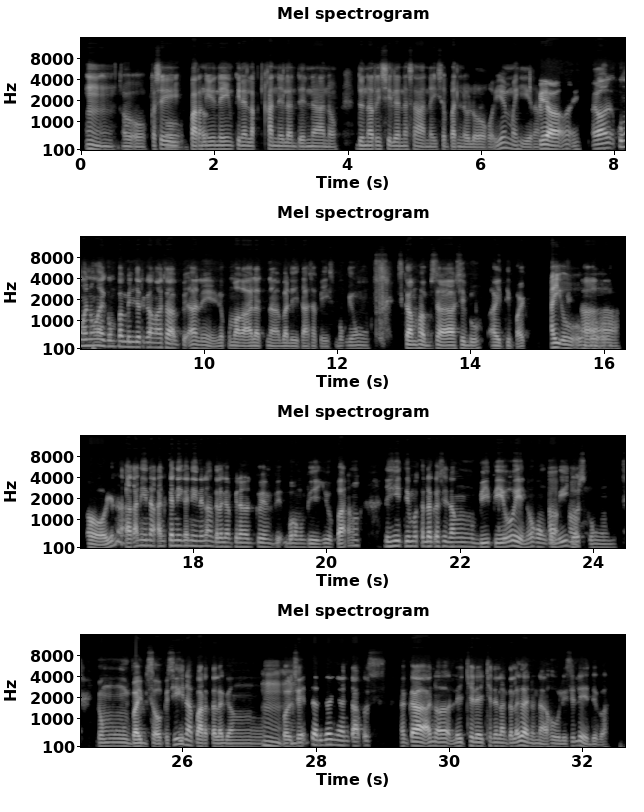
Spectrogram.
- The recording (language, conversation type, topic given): Filipino, unstructured, Paano mo haharapin ang mga taong nanlilinlang at kumukuha ng pera ng iba?
- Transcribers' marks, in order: tongue click; tapping; other background noise; sniff; in English: "scam hub"; mechanical hum; distorted speech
